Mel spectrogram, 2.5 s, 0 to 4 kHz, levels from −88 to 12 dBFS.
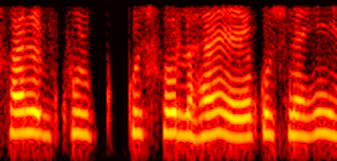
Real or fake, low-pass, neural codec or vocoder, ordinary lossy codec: real; 3.6 kHz; none; none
